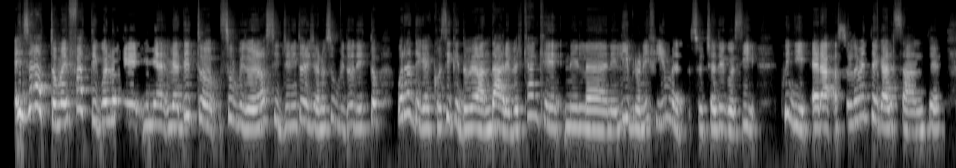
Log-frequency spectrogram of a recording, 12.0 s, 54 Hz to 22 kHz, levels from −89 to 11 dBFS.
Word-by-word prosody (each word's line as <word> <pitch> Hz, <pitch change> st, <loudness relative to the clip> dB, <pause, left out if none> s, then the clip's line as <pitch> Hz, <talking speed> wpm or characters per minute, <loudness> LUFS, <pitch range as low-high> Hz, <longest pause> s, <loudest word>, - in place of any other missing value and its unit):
esatto, 450 Hz, -, +4 dB
ma 275 Hz, -, +5 dB
infatti 300 Hz, -, +1 dB
quello 290 Hz, +2 st, +4 dB
che 275 Hz, -2 st, +2 dB
mi 265 Hz, +1 st, +2 dB
ha 255 Hz, -4 st, 0 dB
mi 250 Hz, -, 0 dB
ha 250 Hz, -, +3 dB
detto 335 Hz, -5 st, -1 dB
subito 265 Hz, -9 st, -2 dB
i -, -, +6 dB
nostri 295 Hz, 0 st, -3 dB
genitori 255 Hz, +4 st, -3 dB
ci -, -, -6 dB
hanno 225 Hz, +1 st, -1 dB
subito 250 Hz, -1 st, -8 dB
detto: 235 Hz, +4 st, -2 dB, 0.2 s
"Guardate 335 Hz, -3 st, 0 dB
che 230 Hz, -, 0 dB
è -, -, -5 dB
così 235 Hz, +9 st, -3 dB
che 275 Hz, -4 st, -4 dB
doveva 230 Hz, 0 st, +3 dB
andare, 215 Hz, -1 st, +3 dB
perché 220 Hz, -, -3 dB
anche 260 Hz, -10 st, -4 dB
nel 240 Hz, -1 st, -3 dB
nel 215 Hz, -2 st, +1 dB
libro, 230 Hz, -7 st, -2 dB
nei 230 Hz, -, -4 dB
film 295 Hz, +3 st, -7 dB, 0.2 s
succede 225 Hz, +2 st, -3 dB
così". 215 Hz, +1 st, -3 dB, 0.3 s
Quindi 255 Hz, -, -2 dB
era 240 Hz, 0 st, +7 dB
assolutamente 310 Hz, +7 st, -3 dB
calzante. 230 Hz, -2 st, 0 dB
250 Hz, 190 wpm, -23 LUFS, 225-295 Hz, 0.3 s, era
